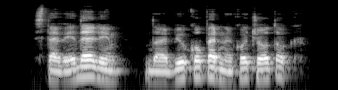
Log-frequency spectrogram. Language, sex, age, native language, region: Slovenian, male, 12-17, Slovenian, Drava region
